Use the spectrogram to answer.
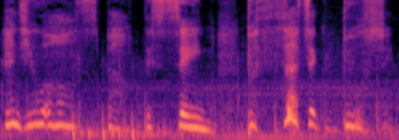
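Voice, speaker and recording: An actress playing a vengeful, defiant Soviet sniper, speaking with deliberate contempt in a game. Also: female voice, medium pitch, very noisy. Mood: cold menace.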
